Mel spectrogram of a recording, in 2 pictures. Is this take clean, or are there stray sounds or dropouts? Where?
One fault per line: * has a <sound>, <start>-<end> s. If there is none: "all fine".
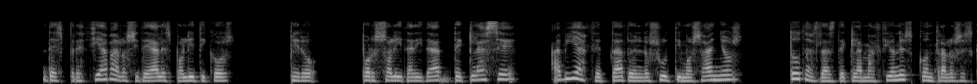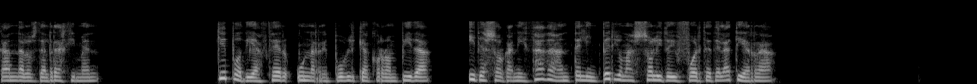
all fine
